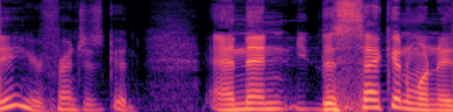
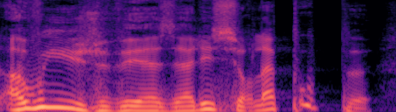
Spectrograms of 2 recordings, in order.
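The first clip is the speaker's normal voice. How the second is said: fancy French accent; 3 semitones lower than usual. Shown as a demonstration. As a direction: put on a grand, refined French accent. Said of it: "it sounds much l-, fancier in French".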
